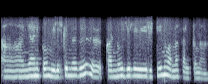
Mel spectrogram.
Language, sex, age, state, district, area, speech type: Malayalam, female, 30-45, Kerala, Kannur, rural, conversation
